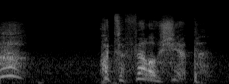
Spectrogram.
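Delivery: put-on, high, startled, shocked, half-afraid voice. Retelling a lady at work asking what a fellowship is, mimicking a shocked, semi-afraid voice. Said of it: "in a shocked and semi-afraid voice".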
